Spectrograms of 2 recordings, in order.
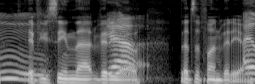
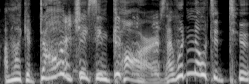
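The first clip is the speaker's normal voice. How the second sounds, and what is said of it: Imitates the Joker's voice. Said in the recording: “That is an impression of Chet Hanks doing an impression of Heath Ledger as the Joker.”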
